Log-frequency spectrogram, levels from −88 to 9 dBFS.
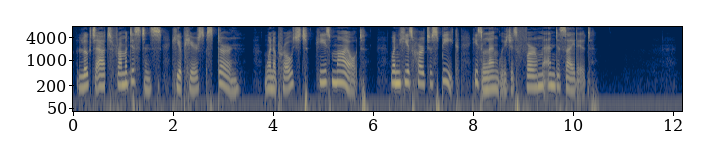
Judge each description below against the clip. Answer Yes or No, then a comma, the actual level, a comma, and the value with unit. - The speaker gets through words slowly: Yes, slow, 125 wpm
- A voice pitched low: No, high, 195 Hz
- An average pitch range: No, wide, 5.9 semitones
